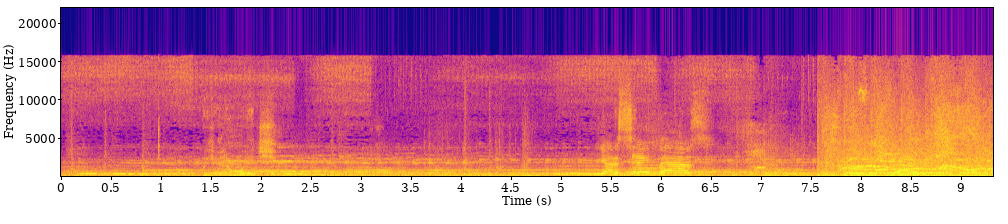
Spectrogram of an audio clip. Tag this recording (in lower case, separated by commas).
speech, music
